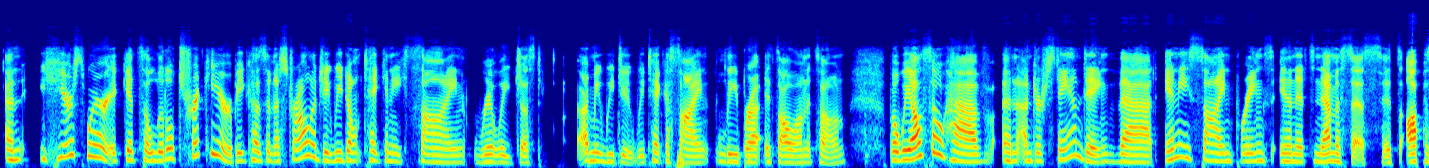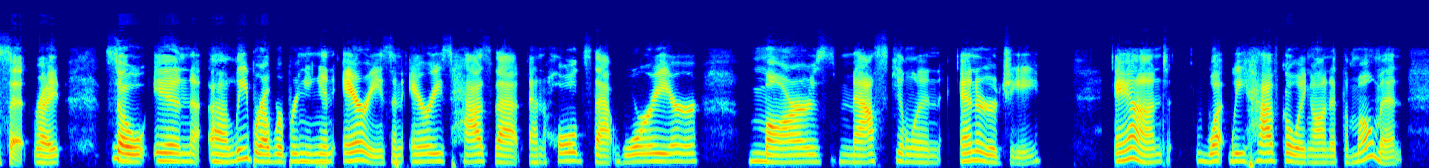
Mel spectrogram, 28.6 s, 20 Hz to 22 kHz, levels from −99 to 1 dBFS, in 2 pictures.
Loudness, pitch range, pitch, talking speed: -25 LUFS, 170-205 Hz, 185 Hz, 160 wpm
